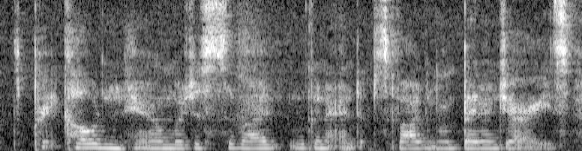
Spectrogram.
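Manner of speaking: hushed whispered complaint. Retold or imitated. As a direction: whisper it, hiding in the garage. Girls whispering in garage.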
